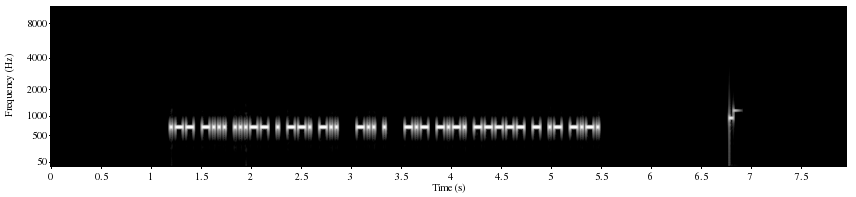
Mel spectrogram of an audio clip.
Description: Morse code, heard as a keyed tone, about 42 wpm, 700 Hz. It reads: WB3EGD DE KC0TAC
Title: USA Callsign DE Callsign - 6 Characters - 45wpm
